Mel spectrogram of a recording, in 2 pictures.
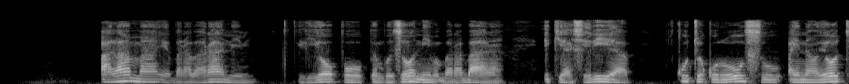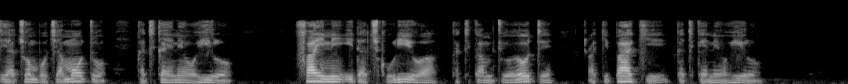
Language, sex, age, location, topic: Swahili, male, 18-24, Dar es Salaam, government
